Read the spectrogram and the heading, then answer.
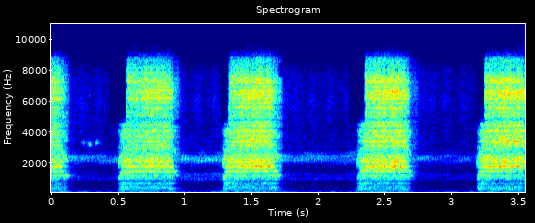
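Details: Wild barn owls in their Corral nest box during the mating ritual on the night of 24 February 2023. Five drawn-out, breathy screeches are evenly spaced, with a faint thin tone audible in the gaps.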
